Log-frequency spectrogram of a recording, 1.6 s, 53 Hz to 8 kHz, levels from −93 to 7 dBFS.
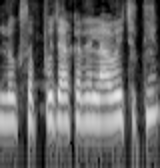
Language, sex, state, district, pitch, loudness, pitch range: Maithili, female, Bihar, Samastipur, 220 Hz, -14 LUFS, 215-225 Hz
